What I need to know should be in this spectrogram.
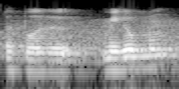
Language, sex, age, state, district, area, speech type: Tamil, male, 45-60, Tamil Nadu, Namakkal, rural, spontaneous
